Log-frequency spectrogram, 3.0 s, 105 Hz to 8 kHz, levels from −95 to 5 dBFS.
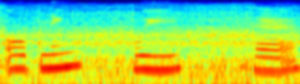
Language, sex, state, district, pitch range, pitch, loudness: Hindi, female, Chandigarh, Chandigarh, 220-245 Hz, 230 Hz, -13 LUFS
